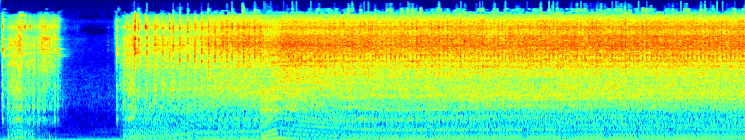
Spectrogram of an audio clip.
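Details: Poulan two-stroke chainsaw after restoration with a new spark plug, fuel and air filters, fuel lines and primer bulb, and with the chain tightened: fires and rises to a high, steady, clean buzz without bogging or surging. Runs normally.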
